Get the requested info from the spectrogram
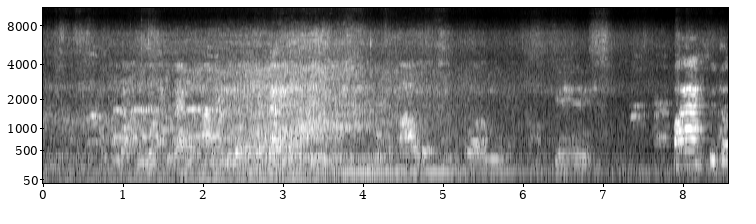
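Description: Indistinct voices talking. A motor vehicle passes by on the road, its noise swelling and then fading between about one and five seconds in.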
